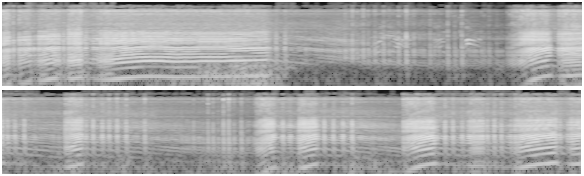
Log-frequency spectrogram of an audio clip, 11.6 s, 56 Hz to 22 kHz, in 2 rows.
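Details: Old 150 chainsaw made in Toronto, Canada, after carburetor work, cutting a log with a short bar: revs up clean, drops steadily under cutting load and recovers without stumbling; normal healthy running under load.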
